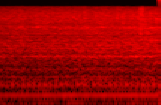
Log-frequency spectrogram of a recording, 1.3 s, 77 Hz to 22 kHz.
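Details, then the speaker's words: Mazda RX-7 FD rotary after fitting Apexi Power FC to cure idle and 3k rpm backfire issues: steady, even idle around 1,300–1,400 rpm, smooth hum with no misses or pops; no smoke; normal idle. "sounds good 1,300 RPM 1,400"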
